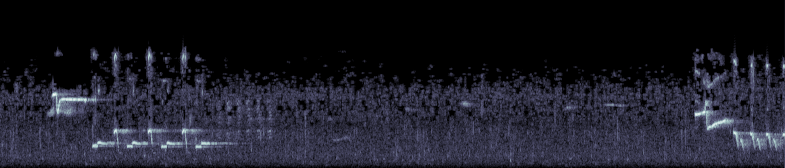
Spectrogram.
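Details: Song of the Japanese robin, or komadori: a high piercing whistle leads into a fast run of stuttering mid-high notes lasting about two seconds. After a long pause, another phrase begins with a high whistle and a quick trill.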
